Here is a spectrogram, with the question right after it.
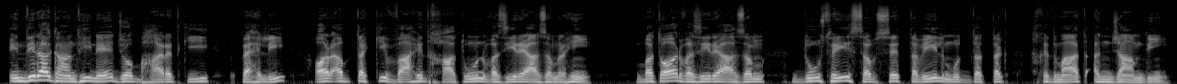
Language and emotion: Urdu, neutral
